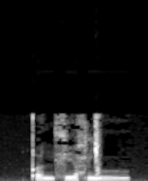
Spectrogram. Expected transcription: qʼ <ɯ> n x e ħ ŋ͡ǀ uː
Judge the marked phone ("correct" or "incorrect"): correct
